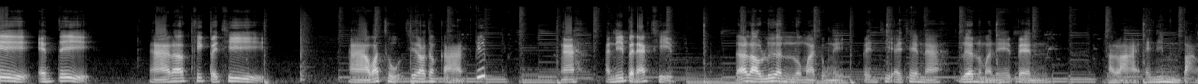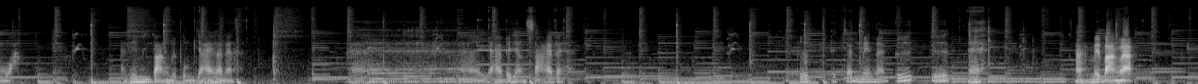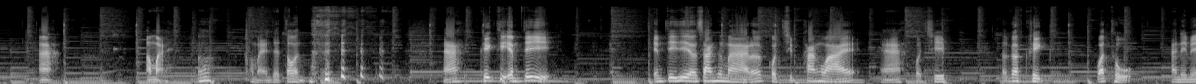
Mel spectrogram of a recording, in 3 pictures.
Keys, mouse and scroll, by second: 4.6 shift+click, 7.7-9.0 scroll down 1, 9.0-9.6 drag, 9.0 scroll down 2, 9.6-10.8 scroll down 2, 14.3 click, 16.7 click, 20.0 click, 21.5 click, 23.4 click, 26.5 click, 28.7 click, 29.8 click, 34.3 shift+click.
